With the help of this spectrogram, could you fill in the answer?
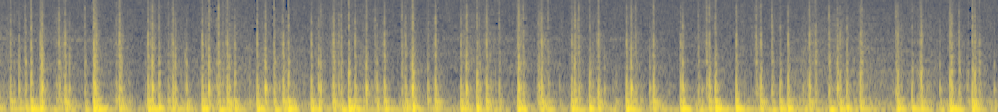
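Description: A medium rectangular black ribbed plastic food tray, hollow and empty, is held in both hands and tapped with fingertips and nails. The result is a fast, irregular patter of dull, hollow low thuds mixed with short, dry clicks that die away instantly.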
